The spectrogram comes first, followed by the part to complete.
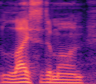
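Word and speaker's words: Lacedaemon: I am by Nature Spartan not laconic but lysodemon is how they pronounce that that's what they called their own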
